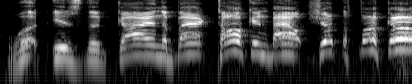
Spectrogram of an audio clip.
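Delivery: put-on high, slow, drunken, heckling yell. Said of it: "all these guys just yelling at me".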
